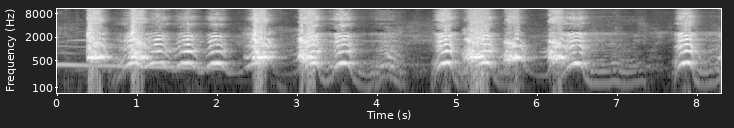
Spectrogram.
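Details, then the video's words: Several hounds riled into a howling chorus, overlapping wavering howls that rise and fall in quick arcs, interleaved with loud clipped barks in irregular bursts, a steady low tone at the start, a final bark after a short pause. "the howling hounds"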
